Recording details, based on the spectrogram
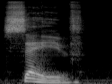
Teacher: I'm still producing a vibration in my throat I'm still using my vocal cords it's not just an unvoiced sound I'm actually making noise but it's a little bit less than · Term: voiced consonant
